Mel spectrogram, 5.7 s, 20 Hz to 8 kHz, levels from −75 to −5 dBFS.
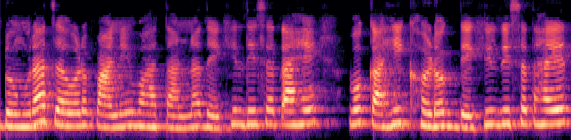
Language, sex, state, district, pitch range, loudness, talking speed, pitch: Marathi, female, Maharashtra, Dhule, 230-275 Hz, -16 LUFS, 125 wpm, 255 Hz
